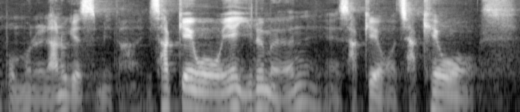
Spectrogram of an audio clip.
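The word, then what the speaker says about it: Zacchaeus: 사게오의 이름은 사게오, 자케오.이 이 영어로는 사실 사케오가 제로 시작을 합니다. 그래서 자케오 이렇게 발음하게 되는데요.이 자케오라는이 말의 어근이 되는 히브리어 단어가 있습니다.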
